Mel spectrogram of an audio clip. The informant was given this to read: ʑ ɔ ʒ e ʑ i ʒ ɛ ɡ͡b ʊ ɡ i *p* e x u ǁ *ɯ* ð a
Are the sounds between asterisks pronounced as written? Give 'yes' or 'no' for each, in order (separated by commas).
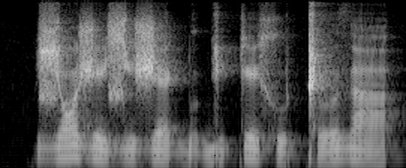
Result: no, no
